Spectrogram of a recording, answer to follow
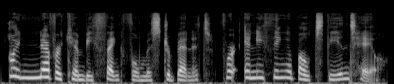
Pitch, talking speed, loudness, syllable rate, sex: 250 Hz, 180 wpm, -19 LUFS, 5.4 syllables/s, female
